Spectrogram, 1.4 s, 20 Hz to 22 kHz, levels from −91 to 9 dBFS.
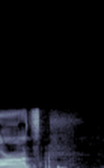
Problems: background sounds at intervals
